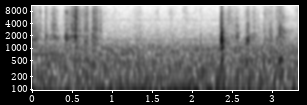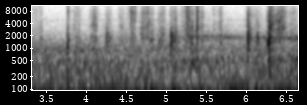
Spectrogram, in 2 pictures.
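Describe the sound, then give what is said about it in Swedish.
A deck of tarot cards is shuffled in quiet, crisp riffles and soft slides. Occasional sharper snaps rise above the steady papery rustle, with no talking. “Så jag har mina tarotkort här. Och jag kommer blanda dem ordentligt.”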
